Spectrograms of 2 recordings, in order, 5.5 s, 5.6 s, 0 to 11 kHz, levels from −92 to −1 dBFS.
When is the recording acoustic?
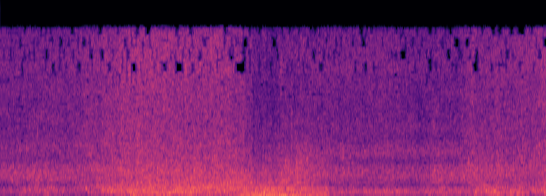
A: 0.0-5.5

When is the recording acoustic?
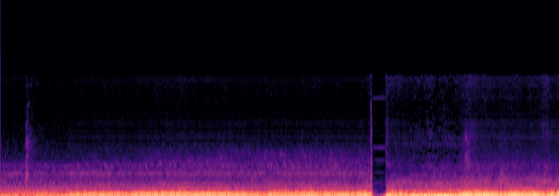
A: 0.0-0.7; 4.1-4.6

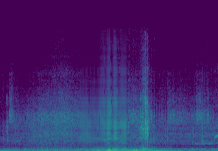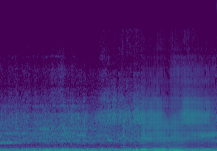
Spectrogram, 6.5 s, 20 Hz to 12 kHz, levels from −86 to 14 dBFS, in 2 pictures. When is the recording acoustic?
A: 0.0-1.2; 1.9-5.4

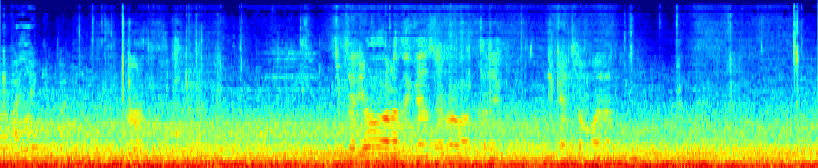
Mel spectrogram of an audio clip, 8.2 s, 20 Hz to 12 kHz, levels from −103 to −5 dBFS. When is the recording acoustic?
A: 0.0-0.9; 2.2-3.4; 7.5-8.2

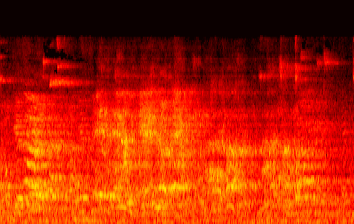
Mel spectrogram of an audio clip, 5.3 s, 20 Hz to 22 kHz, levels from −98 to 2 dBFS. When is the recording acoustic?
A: 0.0-1.4; 4.5-5.3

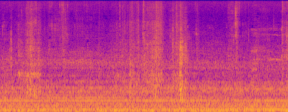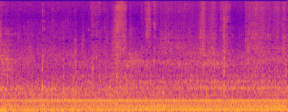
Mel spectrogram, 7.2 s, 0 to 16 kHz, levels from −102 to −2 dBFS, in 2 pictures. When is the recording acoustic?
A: 0.0-7.2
